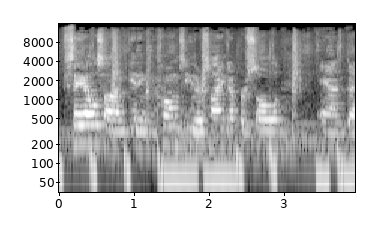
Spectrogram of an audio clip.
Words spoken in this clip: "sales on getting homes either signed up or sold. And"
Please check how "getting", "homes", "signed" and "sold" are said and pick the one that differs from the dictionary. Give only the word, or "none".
sold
